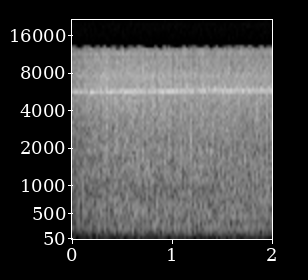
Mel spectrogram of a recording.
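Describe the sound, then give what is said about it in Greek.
A steady, loud engine roar from a firefighting aircraft passing overhead during a wildfire near Mandra and Magoula, fanned by strong winds, a dense rushing drone with a faint high whine running through it, unbroken for the whole two seconds with no voices. “Οι δυνάμει πυροσβεστική πλέον δίνουν μάχη με το χρόνο για να οριοθετήσουν τη φωτιά όσο πετούν τα εναέρια μέσα.”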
